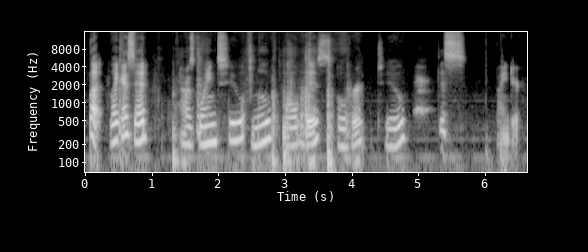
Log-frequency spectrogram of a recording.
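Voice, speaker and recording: A woman who runs a budgeting vlog, thinking aloud in a fairly monotone way as she counts bills under her breath. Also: medium pitch, takes it slowly, vocal fry, slight background noise. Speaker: budgeting vlogger. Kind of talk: casual talk while counting cash.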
